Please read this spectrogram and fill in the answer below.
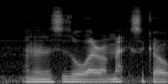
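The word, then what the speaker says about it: Aeroméxico: And then this is all Aeromexico or Aeromexico. That's how they pronounce it.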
